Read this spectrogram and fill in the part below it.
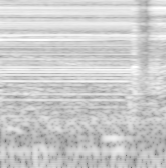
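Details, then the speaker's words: FurReal Friends Squawkers McCaw parrot toy, main gearbox partly disassembled with drive belt removed; small gear motor spins freely unloaded, faint thin steady buzz with no gear chatter, doing nothing. "Cuz right now if you turn it on you you'll hear the motor spin. It won't do anything."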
